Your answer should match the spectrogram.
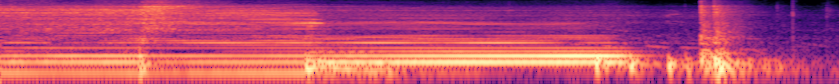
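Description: A rock band's held closing chord on electric guitar and bass through Marshall amps, ringing out with cymbal crashes, ended by a final loud drum hit about three and a half seconds in, after which the sound drops away.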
